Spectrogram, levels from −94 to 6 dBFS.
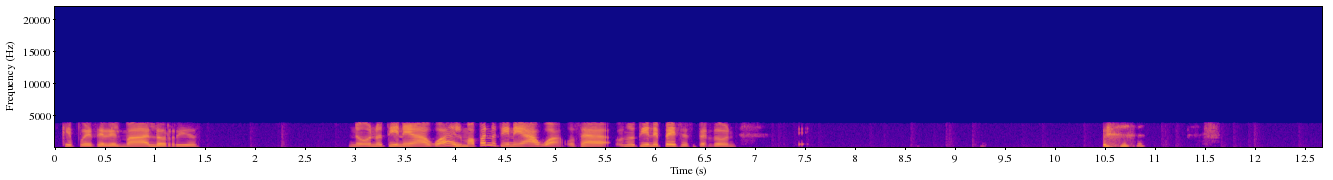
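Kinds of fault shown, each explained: No faults found; the speech carries nothing above 4 kHz, consistent with a narrowband call path such as G.711 mu-law at 64 kbps.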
